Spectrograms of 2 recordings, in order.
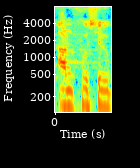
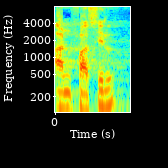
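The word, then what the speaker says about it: أنفس: anut bacaan saya saja di sini ditulis anfusil kutub kalau saya baca anfasil kutub karena maknanya kitab ter baik Kalau kitab terbaik bacanya bukan anfus tapi apa anfas ya nanti kamu debat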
